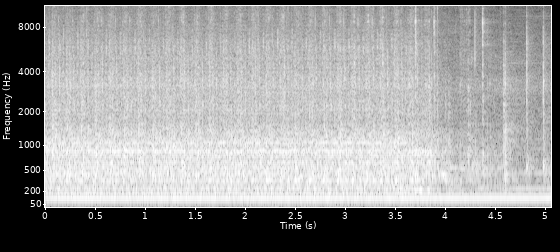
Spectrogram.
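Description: A sewing machine runs with a fast, steady whir, then stops.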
